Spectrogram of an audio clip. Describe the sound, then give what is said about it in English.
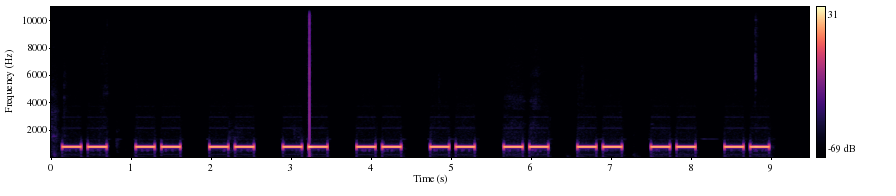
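Morse code letter M repeated about ten times: pairs of long, steady mid-pitched beeps with short gaps, evenly spaced, with one sharp click partway through and no talking. “So the M character is two dashes, if you want to visualize it on a piece of paper, it's two dashes.”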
